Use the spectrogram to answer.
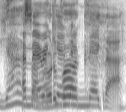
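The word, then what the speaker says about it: Americanegra: let's not forget that americ Negra is that am I saying it right you're saying it right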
